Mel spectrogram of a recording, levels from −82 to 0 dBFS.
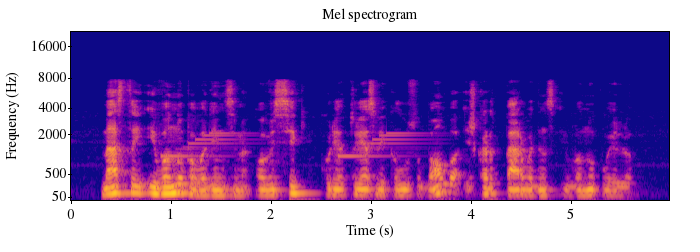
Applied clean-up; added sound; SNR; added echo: none; Ringtone / Chime; 19 dB; none.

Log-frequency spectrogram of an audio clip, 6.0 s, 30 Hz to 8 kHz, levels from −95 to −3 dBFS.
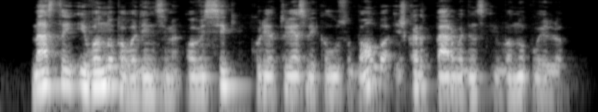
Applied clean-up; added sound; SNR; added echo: neural mask model Resemble Enhance denoiser.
